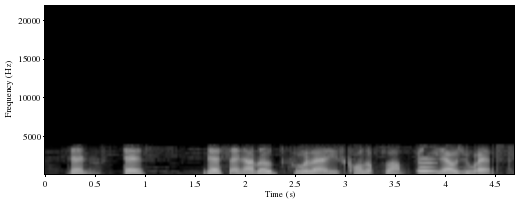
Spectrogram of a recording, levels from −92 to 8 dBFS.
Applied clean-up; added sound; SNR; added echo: neural separator model SepFormer WHAM!.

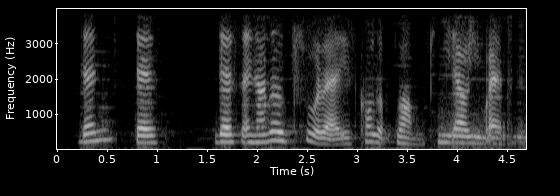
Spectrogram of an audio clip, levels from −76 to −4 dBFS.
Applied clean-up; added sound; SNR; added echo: neural separator model SepFormer DNS4.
